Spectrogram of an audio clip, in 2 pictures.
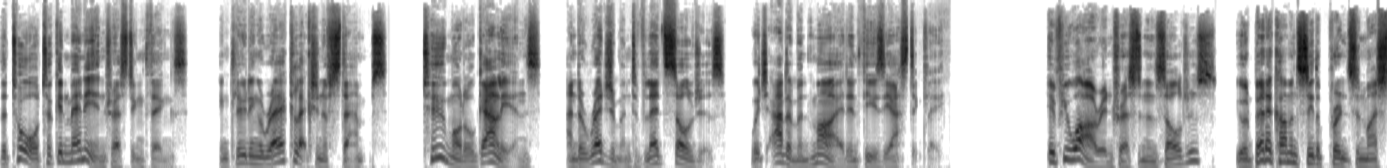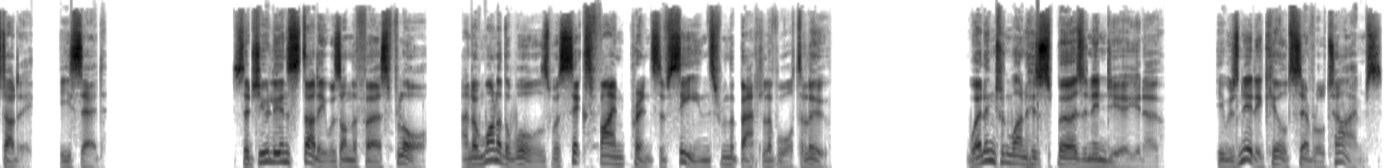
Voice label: Audiobook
